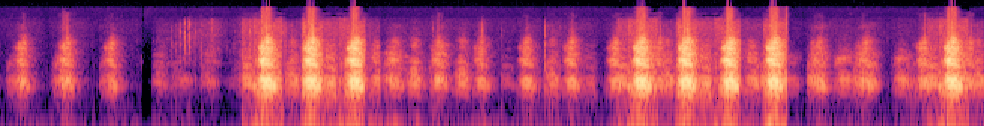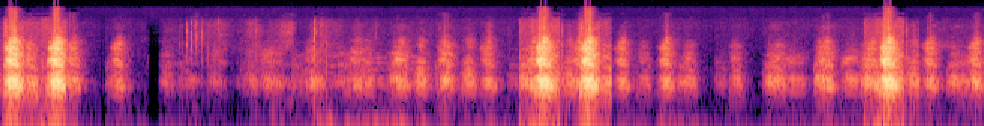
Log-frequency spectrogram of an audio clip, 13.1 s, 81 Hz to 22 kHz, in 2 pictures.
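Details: Frog calls meant for luring frogs: loud harsh croaks come in bursts of three or four, around 2, 4.5, 6.5, 10 and 12.5 seconds, with softer, quicker croaks filling the gaps. The background is otherwise quiet.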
